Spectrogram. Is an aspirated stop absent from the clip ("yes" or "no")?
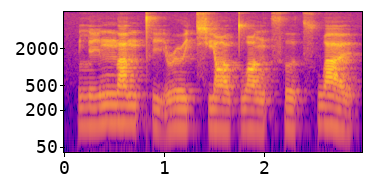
no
